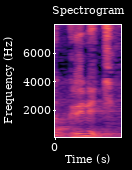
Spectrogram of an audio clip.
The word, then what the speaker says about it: Greenwich: उन्होंने रख दिया था ग्रीनिच। नाम क्या था इसका, ग्रीनिच, GREENWICH। आपको कई बार इसका प्रोनाउंसिएशन आपको कुछ लोग ग्रीनविच बोलते मिलेंगे, लेकिन वो प्रोनाउंसिएशन गलत है, इसका नाम ग्रीनिच होता है, ग्रीनिच।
